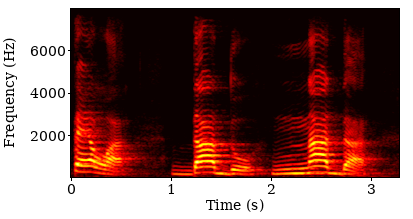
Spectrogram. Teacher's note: a língua tá encostada nos dentes de cima nos dentes superiores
